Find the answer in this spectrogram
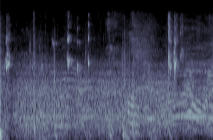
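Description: Basketball dribbled on a hardwood court, a series of sharp bounces, with short high-pitched squeaks among them.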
